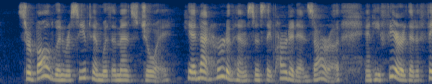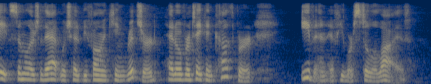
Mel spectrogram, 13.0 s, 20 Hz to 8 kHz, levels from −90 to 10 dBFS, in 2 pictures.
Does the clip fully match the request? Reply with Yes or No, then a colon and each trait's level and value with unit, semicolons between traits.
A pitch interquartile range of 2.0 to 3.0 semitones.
No: average, 3.7 semitones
